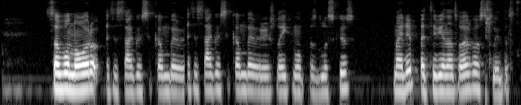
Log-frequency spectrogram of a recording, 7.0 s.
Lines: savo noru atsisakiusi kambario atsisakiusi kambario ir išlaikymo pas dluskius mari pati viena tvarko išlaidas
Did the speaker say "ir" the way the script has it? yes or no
yes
